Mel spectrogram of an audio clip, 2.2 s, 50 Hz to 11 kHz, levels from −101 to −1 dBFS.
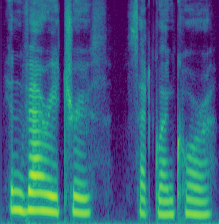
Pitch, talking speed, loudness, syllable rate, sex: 225 Hz, 135 wpm, -20 LUFS, 4.3 syllables/s, female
